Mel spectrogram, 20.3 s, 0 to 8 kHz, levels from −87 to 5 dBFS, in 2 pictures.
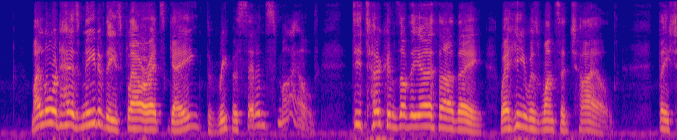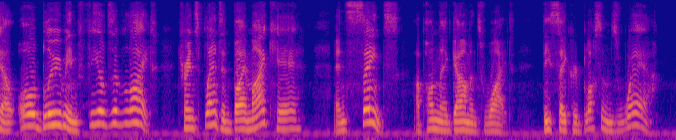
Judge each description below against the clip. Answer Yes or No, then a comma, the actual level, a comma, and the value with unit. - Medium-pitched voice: Yes, medium, 160 Hz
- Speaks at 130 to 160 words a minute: Yes, average, 140 wpm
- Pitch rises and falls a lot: Yes, wide, 7.3 semitones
